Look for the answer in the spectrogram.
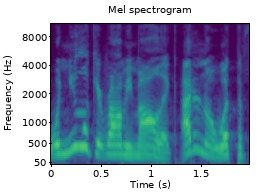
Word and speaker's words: Malek: Rami Malek.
